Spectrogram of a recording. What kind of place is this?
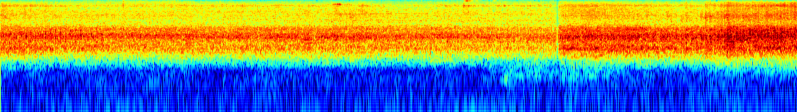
street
